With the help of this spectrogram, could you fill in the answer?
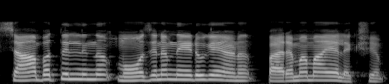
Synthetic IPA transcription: ɕaːbɐt̪ːilninːɨmo̞ːd͡ʑɐnɐmneːɽuɣɐjaːɳɨpɐɾɐmɐmaːjɐle̞kʂjɐm

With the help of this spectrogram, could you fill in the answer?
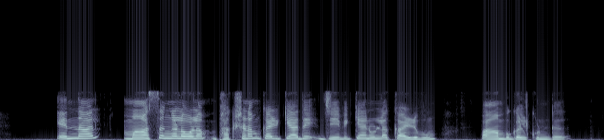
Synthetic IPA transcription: e̞nːaːlmaːsɐŋːɐɭo̞ːɭɐmbʱɐkʂɐɳɐmkɐɻikʲːaːðe̞d͡ʑiːʋikʲːaːnuɭːɐkɐɻiʋumpaːmbuɣɐɭkuɳɖɨ

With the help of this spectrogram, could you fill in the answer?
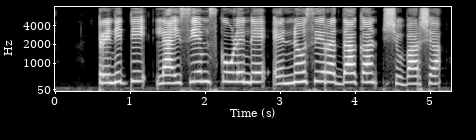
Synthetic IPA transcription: ʈrinitːilɐjsijɐmskuːɭinde̞ːnːoːsired̪ːaːkːaːnɕubaːrɕɐ

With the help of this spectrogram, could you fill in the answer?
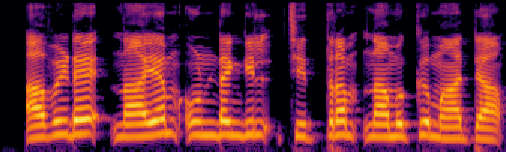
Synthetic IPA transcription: ɐʋiɽe̞nɐjɐmʔuɳɖe̞ŋɡilt͡ɕit̪rɐmnɐmukːɨmaːtːaːm

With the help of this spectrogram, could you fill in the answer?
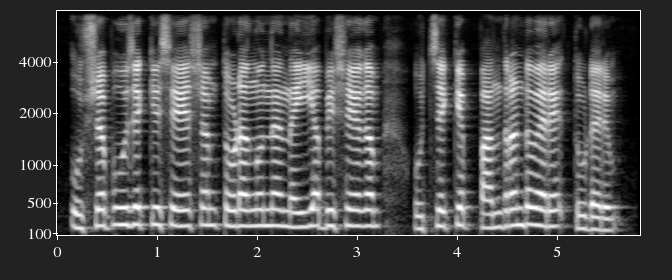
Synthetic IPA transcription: uʂɐbuːd͡ʑɐkʲːɨɕe̞ːʂɐmt̪uɽɐŋːunːɐnijːɐbʱiʂe̞ːɣɐm | ut͡ɕːɐkʲːɨpɐnd̪rɐɳɖɨʋɐɾe̞t̪uɽɐɾum

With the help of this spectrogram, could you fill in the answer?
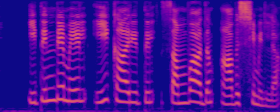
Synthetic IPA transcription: iðinde̞me̞ːliːkaːɾjɐt̪ːilsɐmʋaːd̪ɐmaːʋɐɕjɐmilːɐ

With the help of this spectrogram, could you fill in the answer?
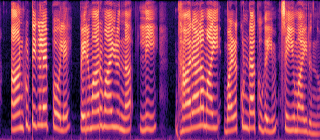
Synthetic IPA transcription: aːɳkuʈːiɣɐɭe̞pːo̞ːle̞pe̞ɾumaːrumaːjiɾunːɐliː | d̪ʱaːɾaːɭɐmaːjiʋɐɻɐkːuɳɖaːkːuɣɐjumt͡ɕe̞jːumaːjiɾunːu

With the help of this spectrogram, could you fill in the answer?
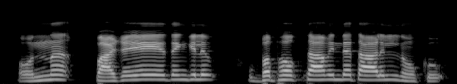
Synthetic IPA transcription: o̞nːɨ | pɐɻɐjeeːðe̞ŋɡilum | ubʱɐbʱo̞ːk̚t̪aːʋinde̞t̪aːɭilno̞ːkːu

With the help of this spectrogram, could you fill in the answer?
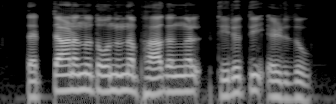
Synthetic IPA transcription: t̪e̞tːaːɳe̞nːɨt̪o̞ːnːunːɐbʱaːɡɐŋːɐɭt̪iɾut̪ːiʔe̞ɻuðu

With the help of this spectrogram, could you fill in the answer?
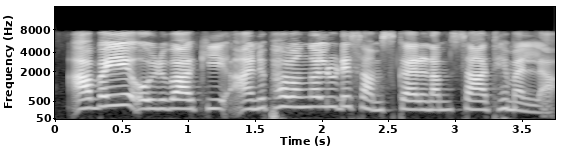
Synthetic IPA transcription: ɐʋɐjeo̞ɻuʋaːkːiʔɐ̰nubʱɐʋɐŋːɐɭuɽe̞sɐmskɐɾɐɳɐmsaːd̪ʱjɐmɐlːɐ̰

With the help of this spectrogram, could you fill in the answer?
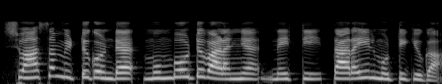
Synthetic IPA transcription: ɕwaːsɐmʋiʈːuɣo̞ɳɖɨmumbo̞ːʈːɨʋɐɭɐɲːɨne̞tːit̪ɐrɐjilmuʈːikʲːuɣɐ̰

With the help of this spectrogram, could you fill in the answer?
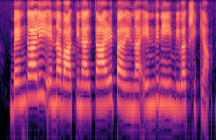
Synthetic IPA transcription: be̞ŋɡaːɭie̞nːɐʋaːkːinaːlt̪aːɻepːɐrɐjunːɐʔe̞nd̪inejumʋiʋɐkʂikʲːa̰ːm

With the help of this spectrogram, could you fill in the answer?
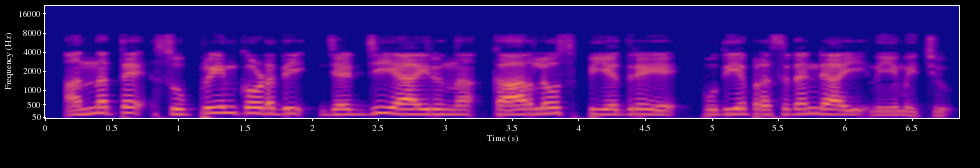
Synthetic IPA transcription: ɐnːɐt̪ːe̞supriːmko̞ːɽɐðid͡ʑɐɽd͡ʑijaːjiɾunːɐkaːrlo̞ːspijɐd̪ɾɐje̞puðijɐprɐsiɽɐndaːjinijɐmit͡ɕːu

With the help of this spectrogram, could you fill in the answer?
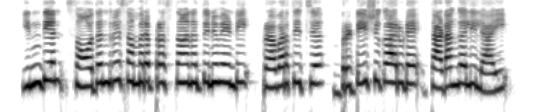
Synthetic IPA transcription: ind̪jɐnsoːd̪ɐnd̪rɐsɐmɐɾɐprɐst̪ʰaːnɐt̪ːinuʋe̞ːɳɖiprɐʋɐrt̪it͡ɕːɨbriʈːiːʂuɣaːɾuɽe̞t̪ɐɽɐŋɡɐlilaːji

